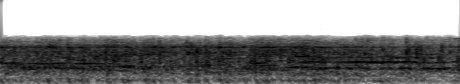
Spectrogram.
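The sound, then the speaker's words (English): Crowd cheering for the Notre Dame Fighting Irish, a continuous, muffled roar of many voices that holds steady throughout. “Those cheers aren't for me. Those cheers are for the Notre Dame spirit.”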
